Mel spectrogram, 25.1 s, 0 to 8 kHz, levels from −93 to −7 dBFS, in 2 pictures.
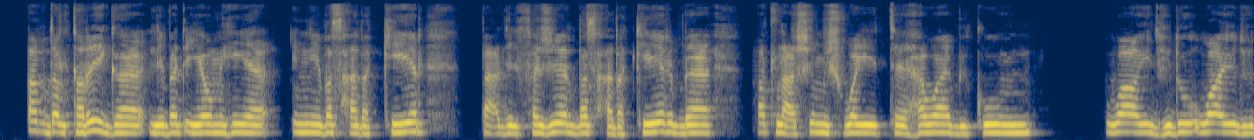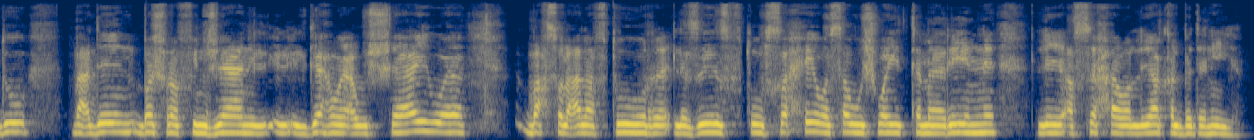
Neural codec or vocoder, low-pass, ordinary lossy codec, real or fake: codec, 16 kHz, 8 kbps, FreqCodec, larger model; 7.2 kHz; AAC, 32 kbps; fake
